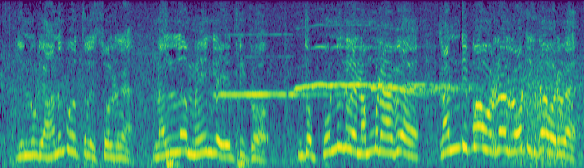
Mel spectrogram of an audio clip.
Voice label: Tamil Comedy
